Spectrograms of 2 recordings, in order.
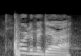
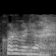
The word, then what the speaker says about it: Corte Madera: Corte Madera. Corte Madera.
